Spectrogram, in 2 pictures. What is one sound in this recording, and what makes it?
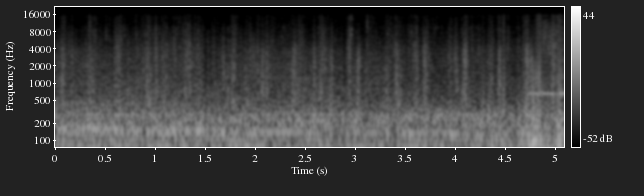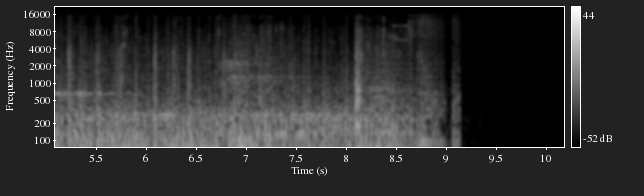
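Footsteps run quickly on a stone floor, echoing in a vaulted passage.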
